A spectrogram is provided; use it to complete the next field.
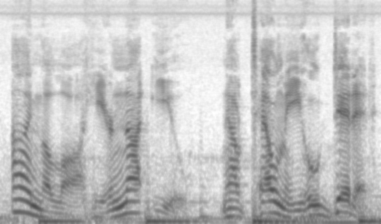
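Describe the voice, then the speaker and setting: Fairly slow put-on character voice from a man, with clear background noise behind it. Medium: video game. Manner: gruff, blunt.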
